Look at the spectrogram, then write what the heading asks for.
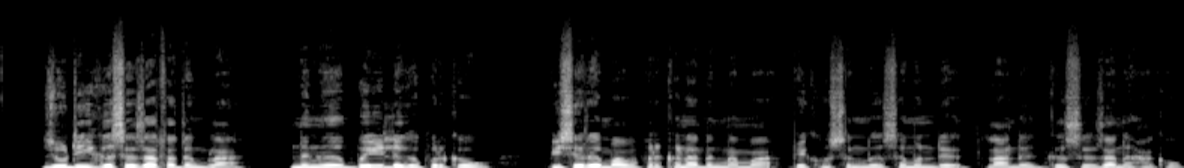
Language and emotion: Bodo, neutral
